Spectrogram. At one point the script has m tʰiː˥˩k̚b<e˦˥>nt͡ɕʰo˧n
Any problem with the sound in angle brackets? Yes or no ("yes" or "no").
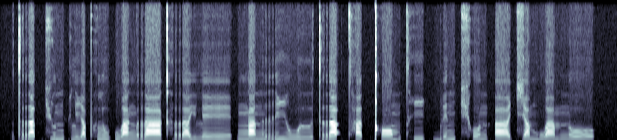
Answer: no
